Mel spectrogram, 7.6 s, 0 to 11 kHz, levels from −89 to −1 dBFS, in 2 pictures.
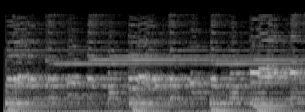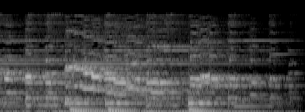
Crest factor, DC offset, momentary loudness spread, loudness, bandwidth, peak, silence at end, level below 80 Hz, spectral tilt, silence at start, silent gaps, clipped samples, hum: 16 dB; under 0.1%; 10 LU; -36 LUFS; 7.2 kHz; -20 dBFS; 0.1 s; -48 dBFS; -4 dB/octave; 0.05 s; none; under 0.1%; none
